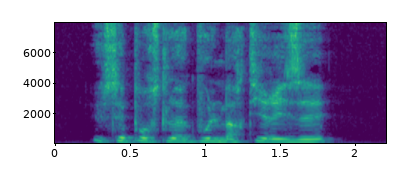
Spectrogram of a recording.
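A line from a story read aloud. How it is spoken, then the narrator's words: Exclaiming. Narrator (French): s'écria Victoire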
